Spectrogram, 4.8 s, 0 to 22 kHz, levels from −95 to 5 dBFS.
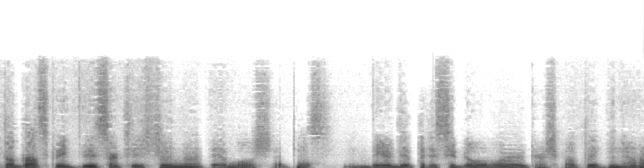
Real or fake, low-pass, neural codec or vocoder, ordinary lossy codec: fake; 14.4 kHz; codec, 44.1 kHz, 0.9 kbps, DAC; AAC, 48 kbps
